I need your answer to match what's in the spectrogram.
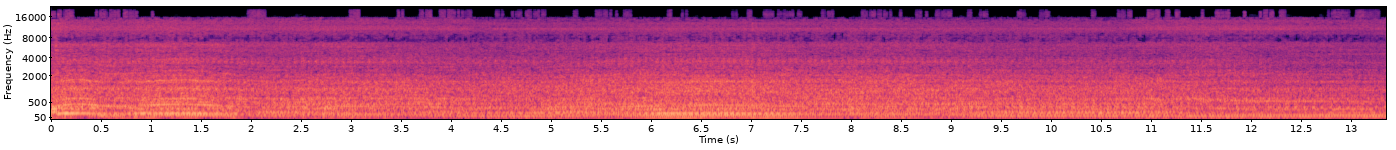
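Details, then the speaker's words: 2005 Ford Taurus after new idle air control valve and ignition coil; idle jumping badly, surging and sagging with a faint hiss; owner suspects air being sucked in somewhere up top, not the new valve, unconfirmed. "yeah see how it's jumping real bad sounds like I hear air coming out of somewhere else"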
